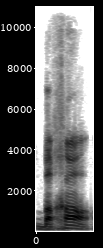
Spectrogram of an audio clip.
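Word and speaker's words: Baca: And by the way, the correct pronunciation is Baka, which means weeping.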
